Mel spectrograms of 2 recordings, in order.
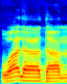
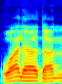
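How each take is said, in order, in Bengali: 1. শব্দটি 'an' ধ্বনি দিয়ে শেষ হয়। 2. শব্দটি 'an' ধ্বনি দিয়ে শেষ হয়।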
